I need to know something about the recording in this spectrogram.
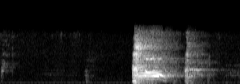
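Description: A man coughs twice, the first cough about a second and a half in and a shorter one just after.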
